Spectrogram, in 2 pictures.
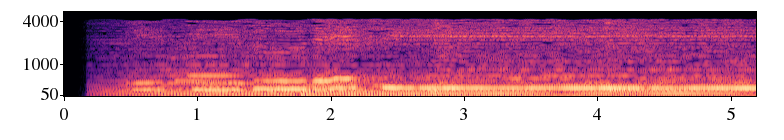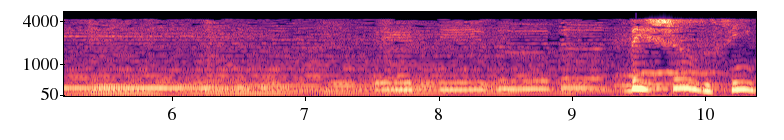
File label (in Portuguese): Evangélico Aniversário Pastor Feminino; Aniversários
